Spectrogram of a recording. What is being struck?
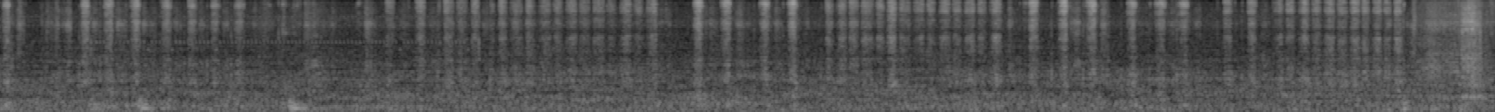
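Pencil on a paper sketchbook page.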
